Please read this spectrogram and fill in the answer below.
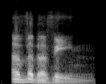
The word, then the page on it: ovibovine: British English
